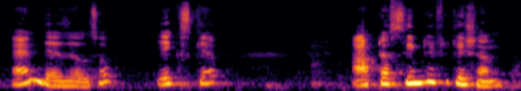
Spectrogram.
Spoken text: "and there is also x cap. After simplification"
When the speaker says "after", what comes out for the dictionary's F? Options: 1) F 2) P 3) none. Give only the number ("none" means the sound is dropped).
2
